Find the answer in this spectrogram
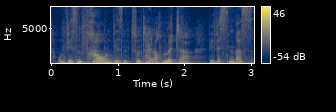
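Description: A woman speaks at a fairly quick pace, her fairly high voice somewhat breathy. Her tone is dark and mellow. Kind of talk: panel debate. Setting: stage with audience.

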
